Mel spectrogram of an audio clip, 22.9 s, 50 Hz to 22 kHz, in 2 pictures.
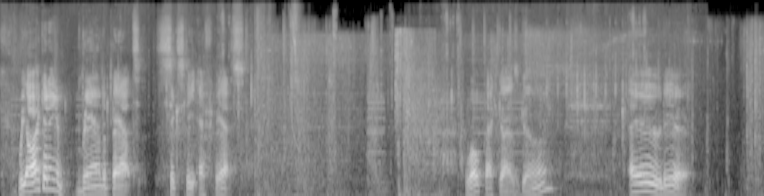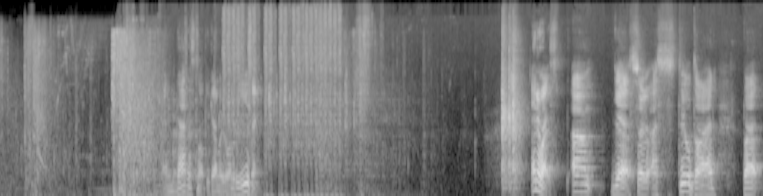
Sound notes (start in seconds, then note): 3.5 bombs exploding; 5.4 guns bang loudly; 11.4 gun bangs; 16.3 machine gun exploding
